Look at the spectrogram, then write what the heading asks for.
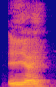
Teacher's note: ए और आई है ये कंठ और तालु दोनों से बोले जाते हैं।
